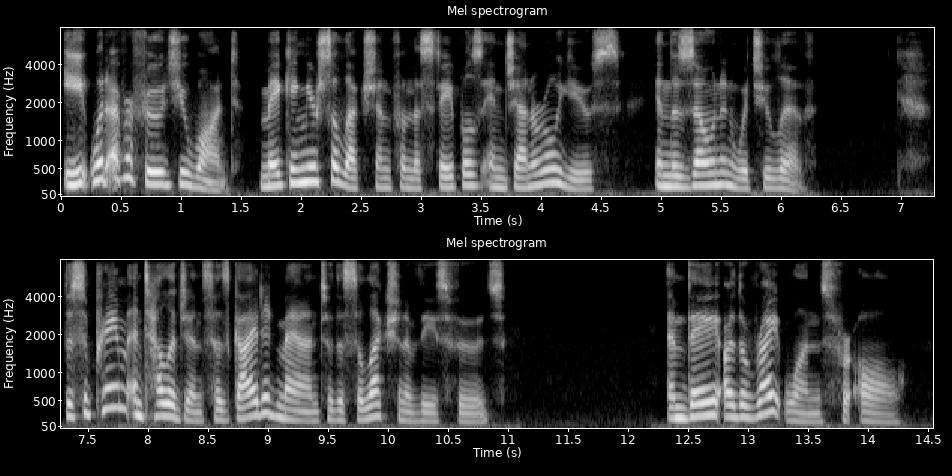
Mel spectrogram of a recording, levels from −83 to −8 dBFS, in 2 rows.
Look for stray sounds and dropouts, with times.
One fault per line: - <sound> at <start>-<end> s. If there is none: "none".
none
